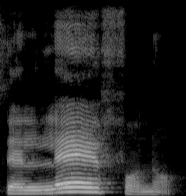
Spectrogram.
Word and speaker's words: teléfono: So it's teléfono. Again, if you see the stressed, you just have to try to pronounce them as close to Spanish as you can.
